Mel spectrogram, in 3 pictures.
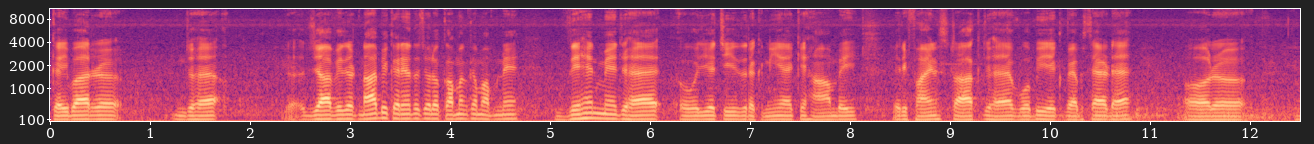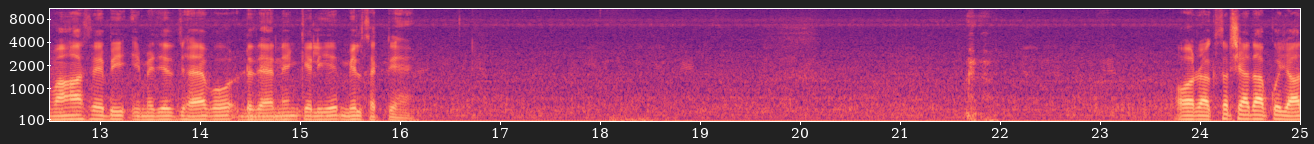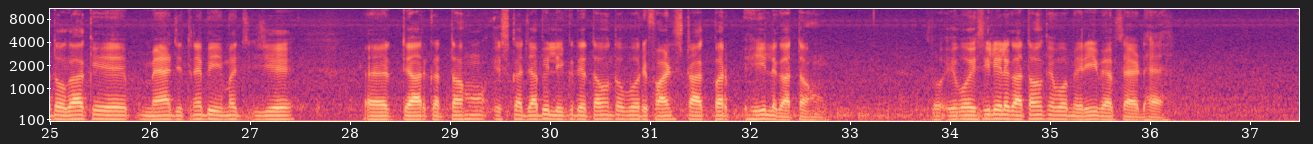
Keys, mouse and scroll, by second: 2.8 x, 5.5-6.9 drag, 6.9 x, 7.2 click, 8.1 space, 8.2 click, 8.5 space, 9.7 ctrl+click, 11.8 x, 11.9-13.3 drag, 13.3-19.5 drag, 19.5 space, 20.3-21.9 drag, 21.9 space, 22.4 alt+click, 22.8 click, 24.0-31.5 drag, 31.5 space, 31.8-37.4 drag.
